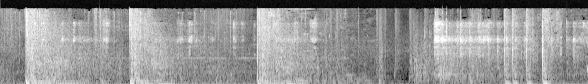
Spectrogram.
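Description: Sharp, loud bursts of gunfire in a video game at irregular intervals, some in rapid strings, with crashing impacts and lingering game ambience between shots.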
